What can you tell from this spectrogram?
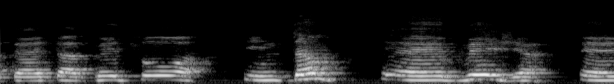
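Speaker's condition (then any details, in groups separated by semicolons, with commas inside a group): Cerebral palsy; present from birth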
